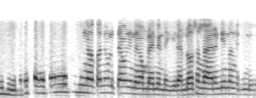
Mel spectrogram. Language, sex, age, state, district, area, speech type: Malayalam, male, 18-30, Kerala, Wayanad, rural, conversation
